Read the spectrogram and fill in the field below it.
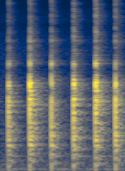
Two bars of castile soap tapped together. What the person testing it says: This one has more of like a rock, kind of a rocky kind of feel to it. Like you can hear it when I tap them together.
